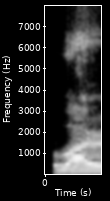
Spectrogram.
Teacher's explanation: واو را زبر ور، اس کو ور اس طرح نہیں پڑھیں گے، را مشدد ہے، یہاں ہم تھوڑا تکرار کریں گے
